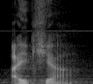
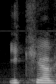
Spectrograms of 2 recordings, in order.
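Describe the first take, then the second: First: The name starts with an eye sound: eye-kee-ah. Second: The name starts with an ee sound: ee-keh-ah. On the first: This is how it is said abroad. "외국에서는 아이키아라고 발음을 합니다" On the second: This is how it is usually said in Korea. "이케아라고 보통 우리나라에서는 발음하는데"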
